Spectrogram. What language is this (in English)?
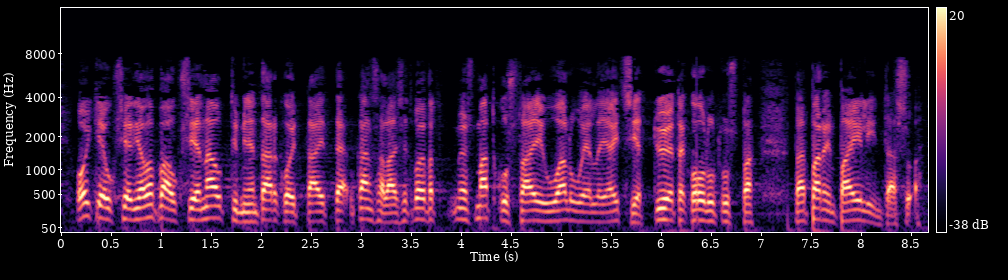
Finnish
